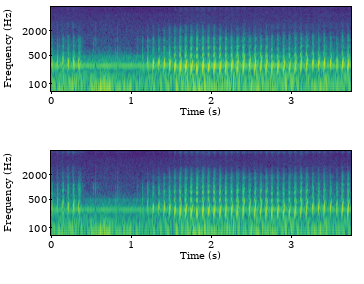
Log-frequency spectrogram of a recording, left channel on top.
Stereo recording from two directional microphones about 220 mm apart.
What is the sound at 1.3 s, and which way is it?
Rodents, 5° right (ahead or behind).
